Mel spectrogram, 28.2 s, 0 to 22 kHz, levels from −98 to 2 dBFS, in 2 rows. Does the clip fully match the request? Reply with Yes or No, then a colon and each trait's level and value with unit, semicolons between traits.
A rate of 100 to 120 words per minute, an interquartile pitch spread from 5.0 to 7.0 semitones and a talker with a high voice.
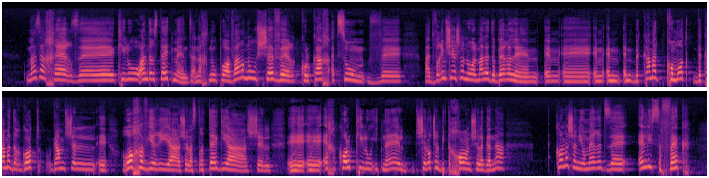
No: average, 115 wpm; average, 4.6 semitones; high, 240 Hz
